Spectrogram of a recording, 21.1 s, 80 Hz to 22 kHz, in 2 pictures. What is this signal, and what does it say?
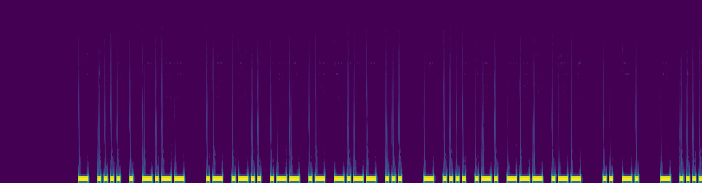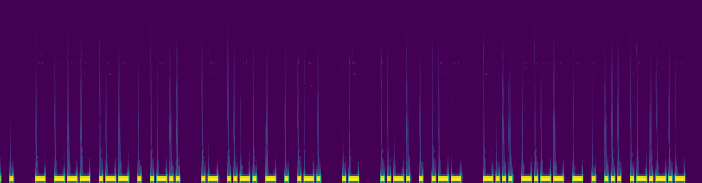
Morse code, heard as a keyed tone, about 25 wpm, 700 Hz. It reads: THEY ALWAYS THROW IN THE TOWEL AFTER A FEW BYTES.
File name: practice / 25wpm / All-Age Appropriate Jokes - 25wpm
